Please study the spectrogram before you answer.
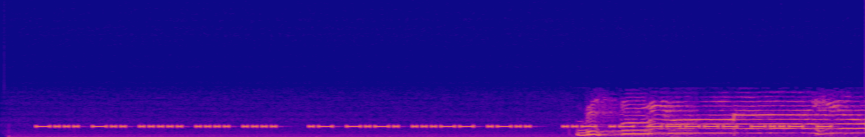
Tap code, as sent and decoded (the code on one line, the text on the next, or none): none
